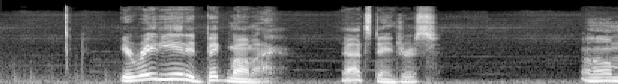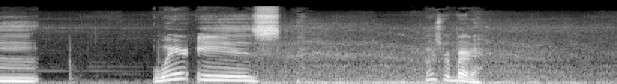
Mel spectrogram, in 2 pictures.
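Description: An older man talks with animation into a microphone.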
